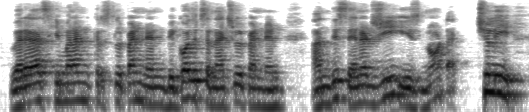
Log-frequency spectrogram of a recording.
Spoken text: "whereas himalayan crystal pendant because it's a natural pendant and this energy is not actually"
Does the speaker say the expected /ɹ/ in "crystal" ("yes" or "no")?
yes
